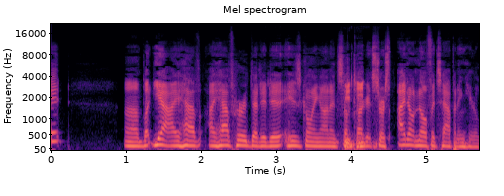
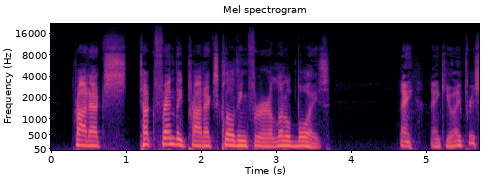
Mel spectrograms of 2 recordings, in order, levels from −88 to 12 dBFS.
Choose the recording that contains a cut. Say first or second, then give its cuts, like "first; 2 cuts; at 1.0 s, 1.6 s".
second; 1 cut; at 4.6 s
